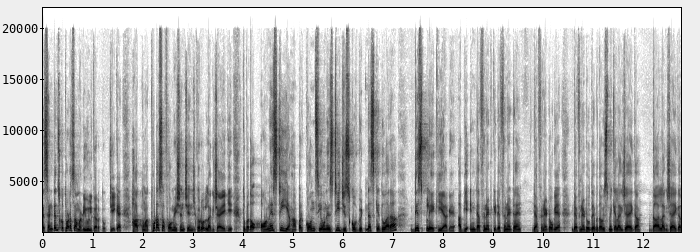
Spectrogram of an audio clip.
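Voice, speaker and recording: A man teaching an English grammar lesson, quizzing his students and drilling pronunciation. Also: medium pitch. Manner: drilling, questioning students, calls them beta ji. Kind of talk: exam coaching lesson.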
